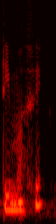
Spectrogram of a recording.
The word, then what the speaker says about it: Timothée: que en realidad creo que se dice Timothée, pero él dice, es que los americanos no son capaces de hablar en francés, entonces que me llamen Timothy.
